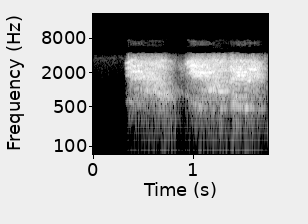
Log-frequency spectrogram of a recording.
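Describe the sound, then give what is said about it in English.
Forest Hill coaches shouting in the background of a football game after a defensive stop, in two loud, strained bursts, the first around half a second long and the second longer, harsh and high-pitched, with no other talk over them. “They stopped him as the Forest Hill coaches, you can hear them in the background.”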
